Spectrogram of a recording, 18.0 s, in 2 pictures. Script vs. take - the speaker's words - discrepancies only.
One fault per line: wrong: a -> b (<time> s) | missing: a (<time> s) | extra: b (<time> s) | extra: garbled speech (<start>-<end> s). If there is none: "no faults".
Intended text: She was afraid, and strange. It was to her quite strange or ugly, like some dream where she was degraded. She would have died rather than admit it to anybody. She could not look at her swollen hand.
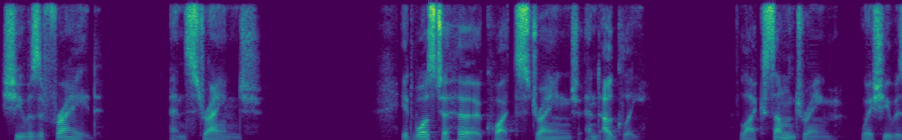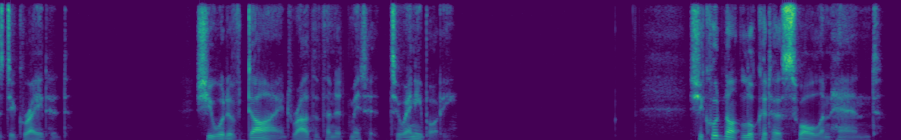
wrong: or -> and (5.8 s)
